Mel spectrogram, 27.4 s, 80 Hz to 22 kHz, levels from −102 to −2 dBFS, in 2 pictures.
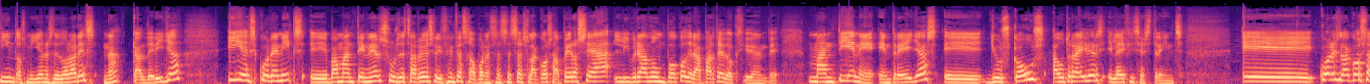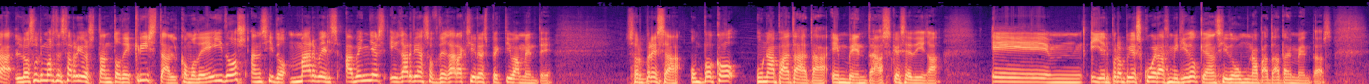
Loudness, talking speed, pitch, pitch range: -12 LUFS, 200 wpm, 195 Hz, 170-215 Hz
